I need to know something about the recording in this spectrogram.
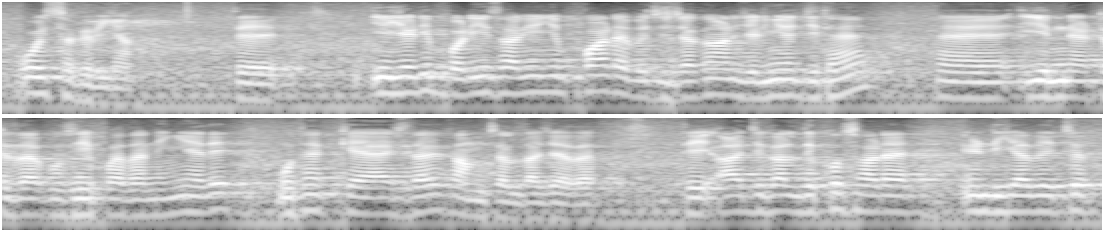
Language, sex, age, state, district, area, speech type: Dogri, male, 18-30, Jammu and Kashmir, Reasi, rural, spontaneous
